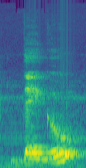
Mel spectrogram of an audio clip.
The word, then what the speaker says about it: Daegu: episodes today yeah episode five meet me in daegu is how you say it and then episode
